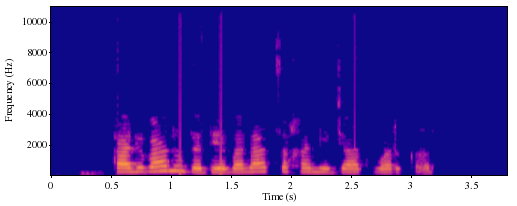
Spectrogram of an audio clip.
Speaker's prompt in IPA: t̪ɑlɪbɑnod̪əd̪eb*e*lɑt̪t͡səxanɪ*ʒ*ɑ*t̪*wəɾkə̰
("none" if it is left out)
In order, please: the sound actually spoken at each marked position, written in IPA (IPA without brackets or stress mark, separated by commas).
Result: a, d͡ʒ, t̪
